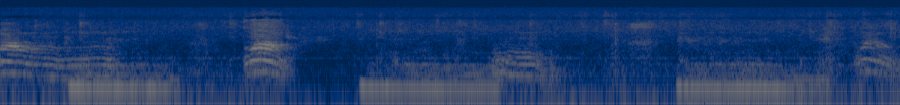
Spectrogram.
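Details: Domestic cat giving three long, drawn-out meows spaced about four seconds apart. Each is a harmonic wail that bends up and then slides down in pitch, with a steady low hum beneath.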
